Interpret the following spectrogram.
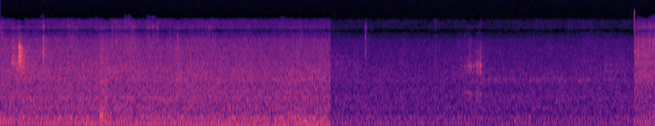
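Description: A steady low mechanical hum from machinery running in the background, with a faint click about a second in. The hum cuts off abruptly about halfway through, leaving a quieter, even background noise.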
